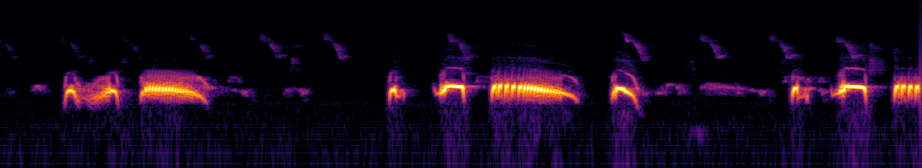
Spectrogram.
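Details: Spotted dove repeating its 'hai hậu' calling phrase to excite wild doves: quick stuttered notes, then a long pulsed coo sliding down, with arched hoots after it. The phrase repeats about every three seconds in a quiet setting.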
